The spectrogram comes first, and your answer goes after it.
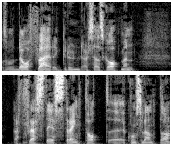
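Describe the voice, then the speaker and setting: At a fairly slow pace, a man with a medium pitch speaks in a monotone, flat intonation, sounding somewhat breathy. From Norway, Sunnmøre (near Ålesund); born in Gothenburg, Sweden. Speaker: startup founder. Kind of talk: interview. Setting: studio.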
